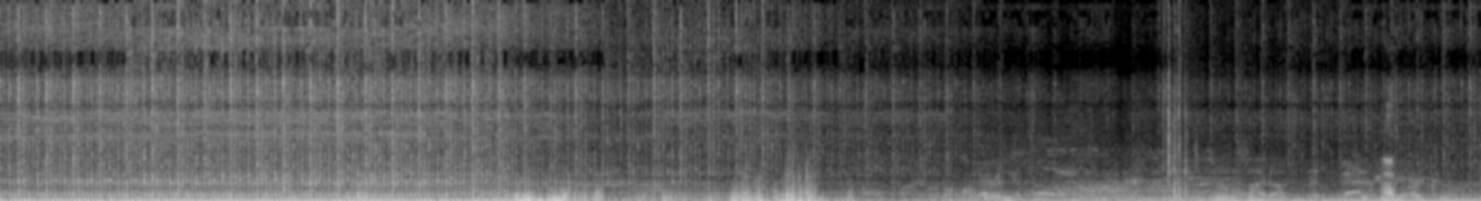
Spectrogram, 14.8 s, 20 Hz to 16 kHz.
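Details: 1964 Chevrolet C60 grain truck, inline 292 six, four-speed with high-low rear end, first start after fuel line work: engine catches and settles into a steady low rumble for several seconds before dropping away; starting and running.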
